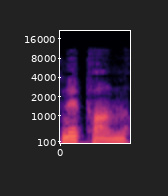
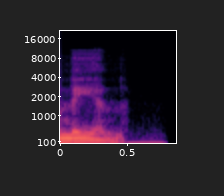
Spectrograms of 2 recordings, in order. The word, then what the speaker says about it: 日本: japanese is written using the kanji and is pronounced nippon or neon before was adopted in the early 8th century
